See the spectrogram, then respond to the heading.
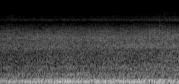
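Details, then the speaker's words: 2017 Toyota Wigo automatic that had a transmission hum, worse when cold: after a new filter and ATF, a smooth low drone with no hum or whine, check engine light off; the transmission sounds quiet. "wala na wala pati yung tunog n umuugong yan kanina eh"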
